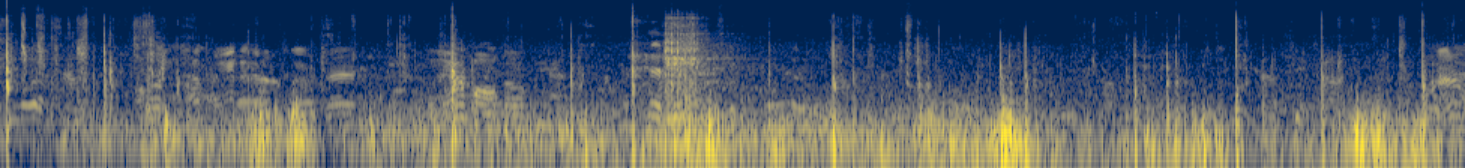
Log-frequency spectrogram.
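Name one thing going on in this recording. Young men call out and talk on an outdoor court.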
